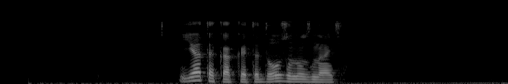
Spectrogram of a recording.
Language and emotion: Russian, neutral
